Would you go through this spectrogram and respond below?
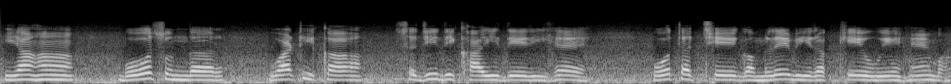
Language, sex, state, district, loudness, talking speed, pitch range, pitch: Hindi, female, Haryana, Charkhi Dadri, -13 LUFS, 115 wpm, 195-220 Hz, 205 Hz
